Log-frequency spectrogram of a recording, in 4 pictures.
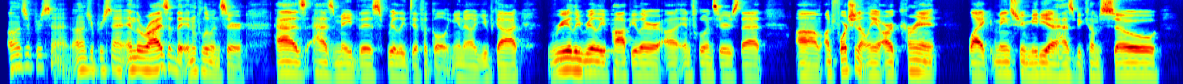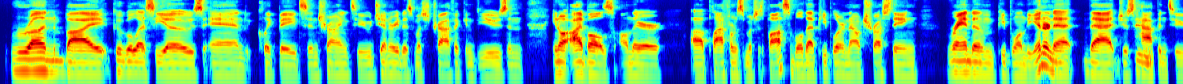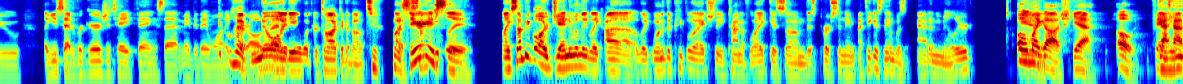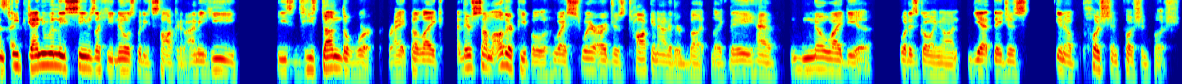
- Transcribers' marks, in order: drawn out: "so"; other background noise; laughing while speaking: "too"; tapping
- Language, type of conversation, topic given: English, unstructured, How can citizens keep politics positive and hopeful?
- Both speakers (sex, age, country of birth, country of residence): male, 30-34, United States, United States; male, 35-39, United States, United States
